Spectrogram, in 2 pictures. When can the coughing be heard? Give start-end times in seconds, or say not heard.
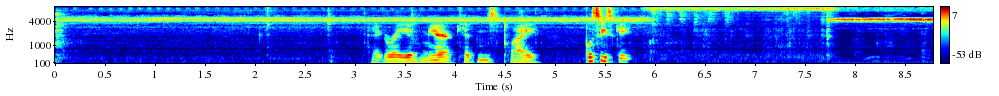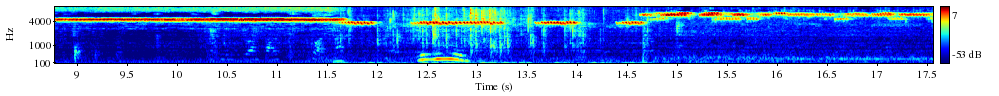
not heard.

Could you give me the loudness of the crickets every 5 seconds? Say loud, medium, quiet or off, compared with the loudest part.
quiet, medium, loud, medium.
